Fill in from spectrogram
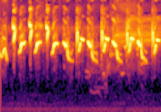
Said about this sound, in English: Sometimes it seems that the smaller the bird, the bigger the voice. Some of the noisiest species in the Americas are the wrens, their loud chants and trills all out of proportion to the slightness of those slender bodies.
